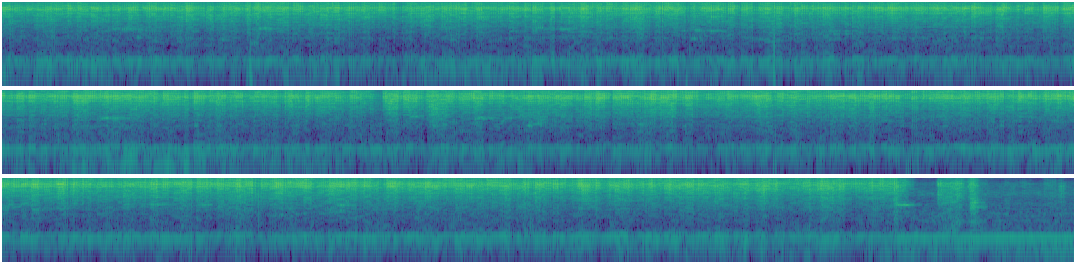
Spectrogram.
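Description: Shielded metal arc (stick) welding on a steel pipe joint: the electrode's arc crackles and sizzles steadily without a break, over a low steady hum.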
